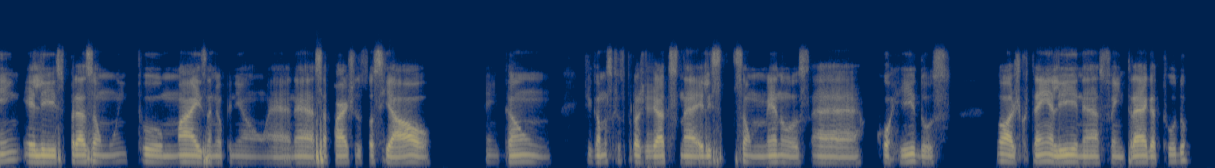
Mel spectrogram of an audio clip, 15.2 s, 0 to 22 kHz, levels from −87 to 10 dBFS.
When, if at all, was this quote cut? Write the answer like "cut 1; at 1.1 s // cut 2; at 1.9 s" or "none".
none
